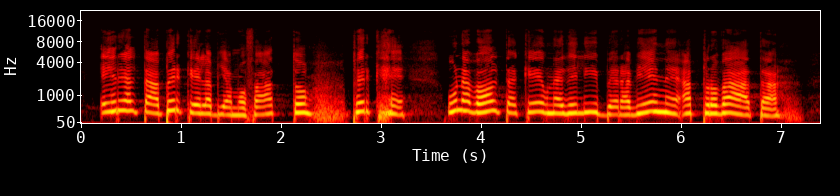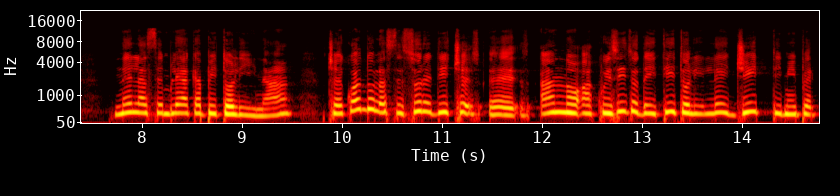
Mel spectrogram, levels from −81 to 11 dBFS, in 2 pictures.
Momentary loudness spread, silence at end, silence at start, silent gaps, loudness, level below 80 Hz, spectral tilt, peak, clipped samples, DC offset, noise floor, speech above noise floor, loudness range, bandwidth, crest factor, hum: 7 LU; 0.05 s; 0.2 s; none; -20 LUFS; -52 dBFS; -6 dB/octave; -2 dBFS; under 0.1%; under 0.1%; -59 dBFS; 40 dB; 3 LU; 12 kHz; 18 dB; none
